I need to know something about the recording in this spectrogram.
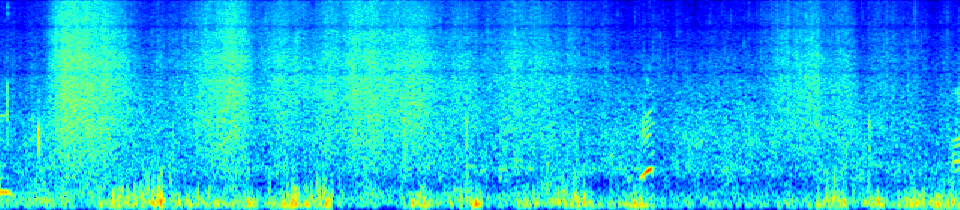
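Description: Wind buffeting the microphone in uneven gusts on the bow of a sailboat under way, with water washing along the hull.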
